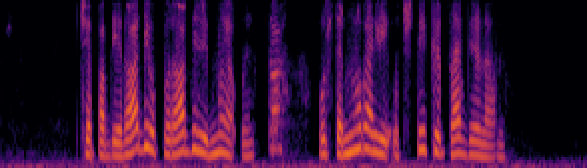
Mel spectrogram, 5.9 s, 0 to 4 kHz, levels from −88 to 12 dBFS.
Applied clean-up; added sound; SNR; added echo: neural diffusion model UNIVERSE++.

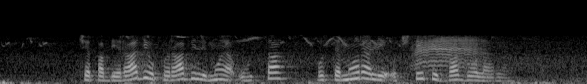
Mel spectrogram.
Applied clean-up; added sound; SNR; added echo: none; Chirp, tweet + Meow; 12 dB; none.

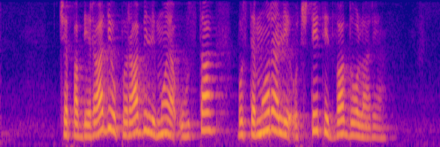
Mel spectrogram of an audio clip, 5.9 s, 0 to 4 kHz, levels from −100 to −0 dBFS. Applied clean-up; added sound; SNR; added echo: none; none; none; none.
